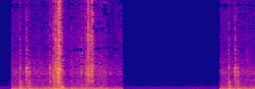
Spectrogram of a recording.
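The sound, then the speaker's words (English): A car seatbelt buckle rattles and clicks, recorded in a car: a loud metallic clatter with a few sharp clicks, then a moment of silence before the rattling starts again. “That's the click of a seatbelt.”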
